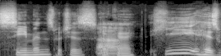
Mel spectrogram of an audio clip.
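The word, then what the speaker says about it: Siemens: And just recently in New York, the Spanish the Spanish CEO, not like the main CEO of Seammens, I think it's pronounced, it's German, it's not Simons, Seammens, which is okay.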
